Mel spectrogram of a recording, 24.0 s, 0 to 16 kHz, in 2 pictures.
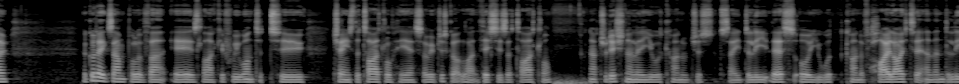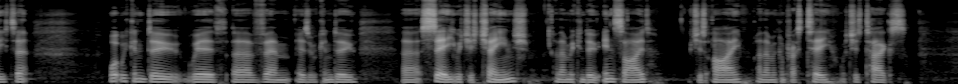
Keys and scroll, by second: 0.9 h, 1.4 j, 2.0 k, 7.7 l, 8.5 x, 12.4 u, 15.1 j, 15.5 k, 17.9 c, 19.8 i, 22.3 t.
